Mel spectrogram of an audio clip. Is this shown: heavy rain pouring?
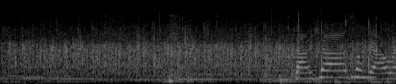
no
